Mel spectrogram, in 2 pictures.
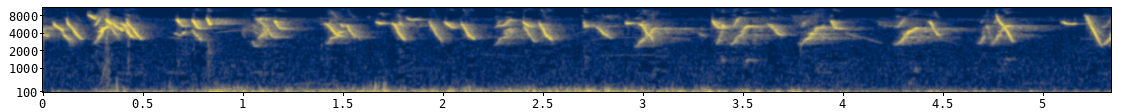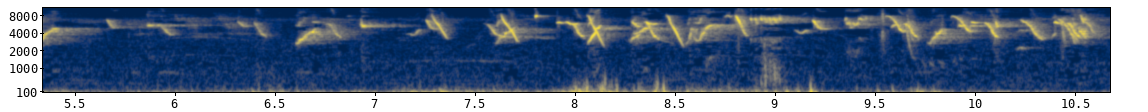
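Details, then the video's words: Saffron finch singing, a fast run of sharp high chirps and short slurred notes packed closely together, with a low rumble of background noise in the first half. "Canto de canário da terra fazendo barulho"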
